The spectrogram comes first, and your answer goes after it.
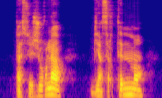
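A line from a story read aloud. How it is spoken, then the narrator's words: Exclaimed. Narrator (French): s'écria Philippe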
